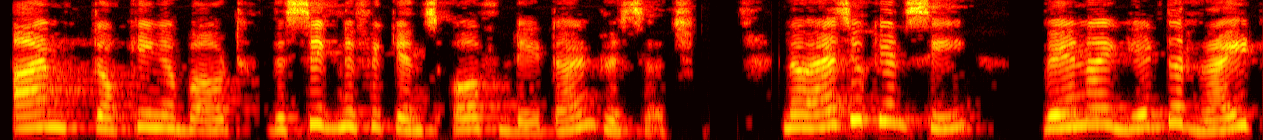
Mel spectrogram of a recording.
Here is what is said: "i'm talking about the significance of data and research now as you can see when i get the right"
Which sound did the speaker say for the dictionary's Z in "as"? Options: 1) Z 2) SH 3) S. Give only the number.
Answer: 1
